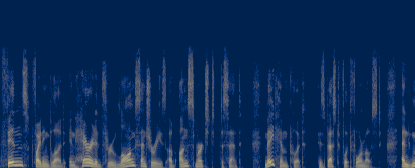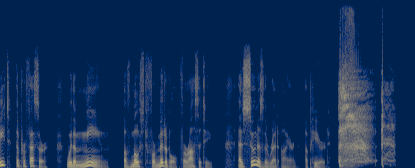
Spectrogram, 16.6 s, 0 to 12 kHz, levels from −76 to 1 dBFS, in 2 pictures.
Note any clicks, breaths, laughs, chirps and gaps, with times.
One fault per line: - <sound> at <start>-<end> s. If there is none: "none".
- cough at 15.1-16.2 s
